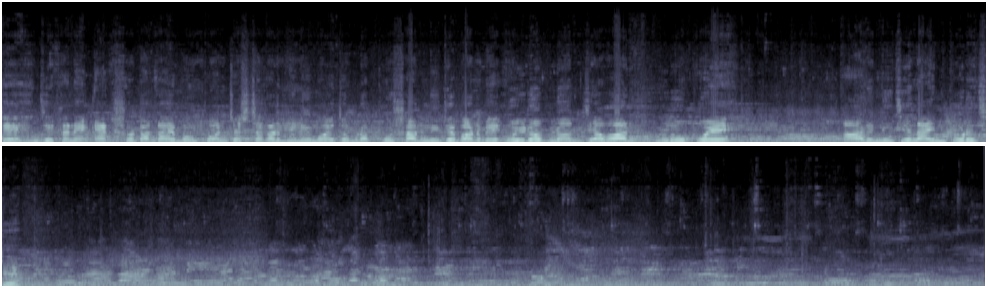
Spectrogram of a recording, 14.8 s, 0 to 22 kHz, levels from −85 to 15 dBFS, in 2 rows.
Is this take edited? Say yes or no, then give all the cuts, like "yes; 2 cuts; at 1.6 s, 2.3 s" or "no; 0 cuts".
no; 0 cuts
